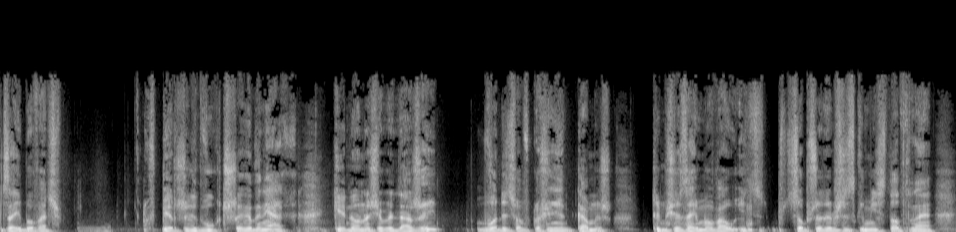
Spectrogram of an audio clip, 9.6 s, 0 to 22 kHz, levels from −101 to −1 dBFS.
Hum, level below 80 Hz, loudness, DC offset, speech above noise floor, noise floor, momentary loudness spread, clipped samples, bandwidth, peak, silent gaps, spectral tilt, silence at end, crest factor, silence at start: none; -54 dBFS; -20 LUFS; under 0.1%; 24 dB; -44 dBFS; 8 LU; under 0.1%; 15.5 kHz; -6 dBFS; none; -5 dB/octave; 0 s; 14 dB; 0 s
